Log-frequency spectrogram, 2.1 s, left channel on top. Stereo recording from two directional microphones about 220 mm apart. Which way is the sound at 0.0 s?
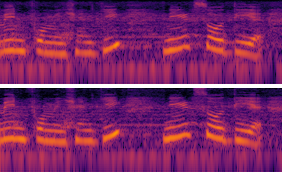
30° right (ahead or behind).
